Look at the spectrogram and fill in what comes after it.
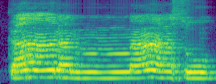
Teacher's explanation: ہم نے اس نون کو نون میں ملایا ہے، الف لام کو چھوڑ دیا ہے۔ تو سب جگہ پر الف لام کو چھوڑ دیں گے، کب چھوڑیں گے، جبکہ حروف شمسی سے پہلے الف لام آ جائے۔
